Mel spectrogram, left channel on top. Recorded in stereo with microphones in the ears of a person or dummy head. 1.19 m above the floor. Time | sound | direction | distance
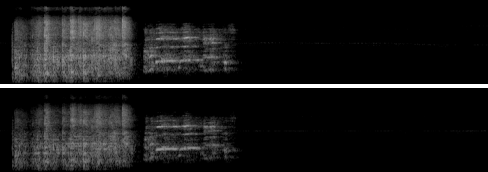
0.1 | crushing | 20° left (ahead or behind) | 0.5 m
1.4 | a scream | 80° left | 6 m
